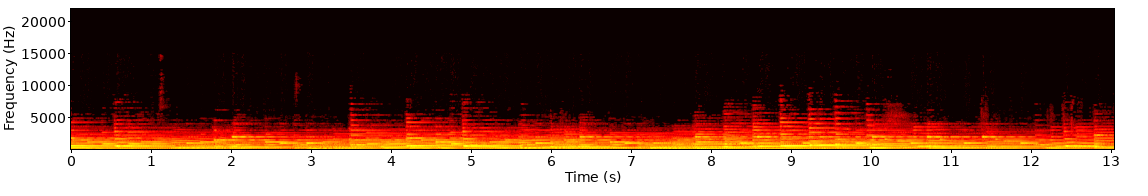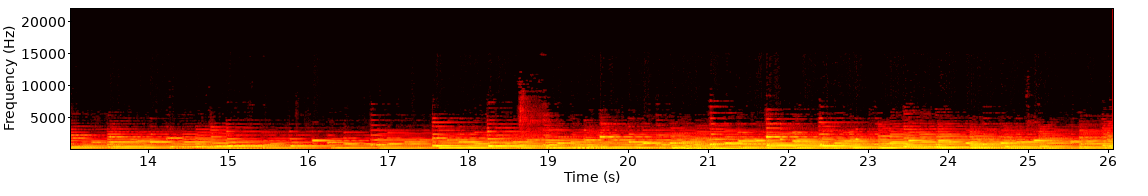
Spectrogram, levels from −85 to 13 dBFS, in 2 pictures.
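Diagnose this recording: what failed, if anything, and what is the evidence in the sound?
The converter has sample clock jitter throughout: timing wobbles around 0.4 microseconds, leaving hiss about 55 dB under the signal that tracks loud, bright passages and vanishes in silence.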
